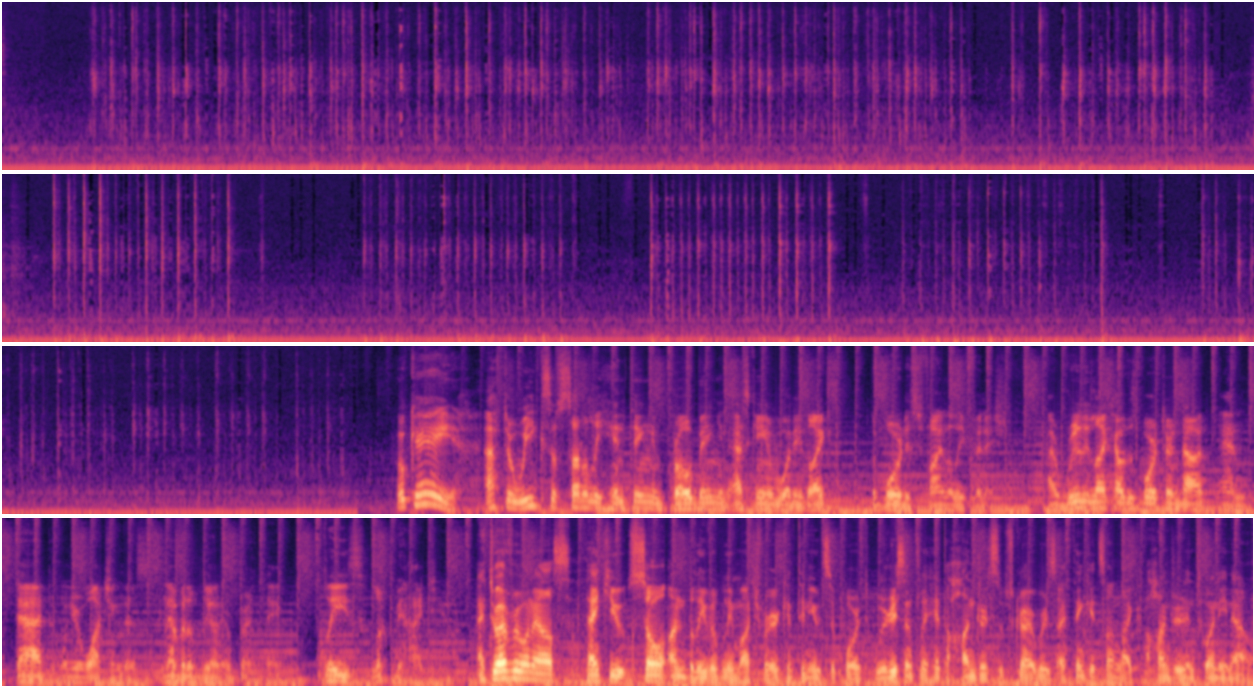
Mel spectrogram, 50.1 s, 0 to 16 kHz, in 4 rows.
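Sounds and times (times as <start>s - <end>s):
faint steady hum: 0.0s - 34.0s, 41.4s - 50.0s
muted mechanical keyboard typing: 0.9s - 12.2s, 13.0s - 15.2s, 16.1s - 18.3s, 19.0s - 20.9s, 21.5s - 23.7s, 24.5s - 28.6s, 42.5s - 50.0s.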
